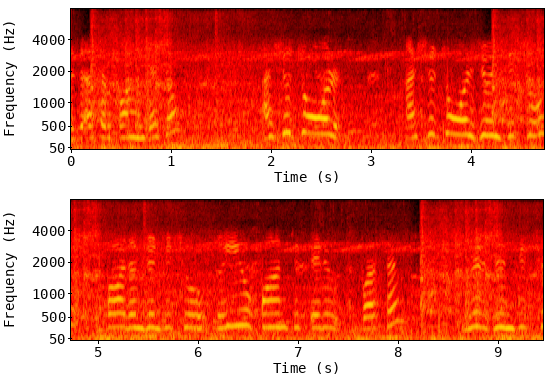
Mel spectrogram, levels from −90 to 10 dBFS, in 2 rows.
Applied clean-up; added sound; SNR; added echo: none; Engine starting / Car; 4 dB; none.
